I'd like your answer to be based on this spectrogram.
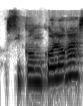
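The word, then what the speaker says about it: psicooncóloga: Ella es doctora en psicología, psicoterapeuta, eh, colaboradora eh, con, la Fundación de la Caixa, además eres psicóloga, eh, psiconcóloga, se dice, lo he dicho bien, Laura. Sí, correctamente.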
